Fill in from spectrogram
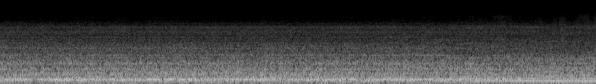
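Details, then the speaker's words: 1989 Ford F-150 4x4, 5.0 V8, 5-speed manual, cold, restarted after the IAC valve was reconnected: a steady, fast, even drone with no dips. High idle with the IAC connected; it was earlier disconnected to keep rpm low for a dry engine. "See, that's exactly what I didn't want it to do when I first started it up. I wanted to, that's why I disconnected the IAC valve, so I can get it running at a much lower RPM, because that engine was going to be bone dry sitting for a couple of months like it was."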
